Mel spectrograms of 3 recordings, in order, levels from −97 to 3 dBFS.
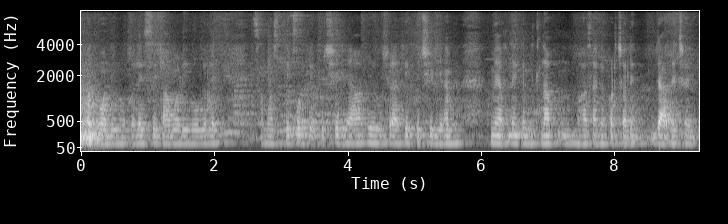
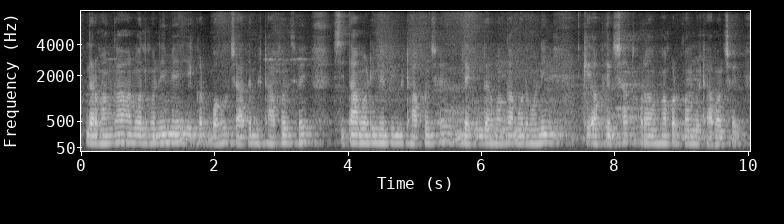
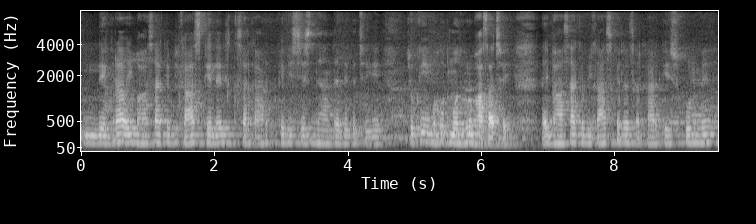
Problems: constant background noise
